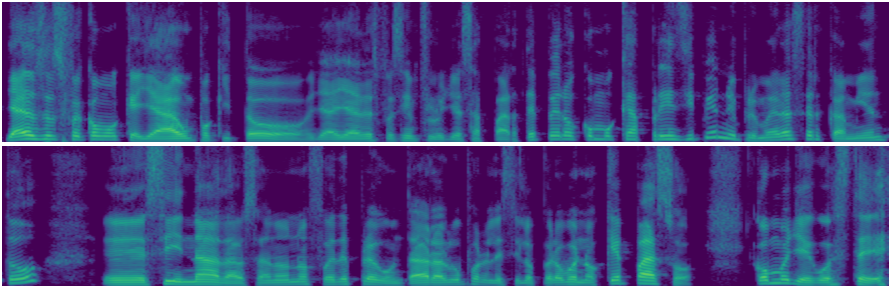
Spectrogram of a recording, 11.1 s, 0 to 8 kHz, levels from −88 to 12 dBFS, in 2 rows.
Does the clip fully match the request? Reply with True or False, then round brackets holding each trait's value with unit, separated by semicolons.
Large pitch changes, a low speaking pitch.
True (8.3 semitones; 130 Hz)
